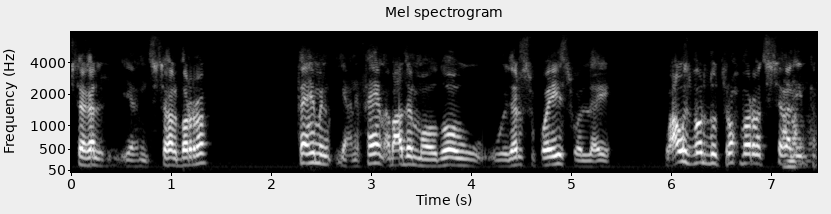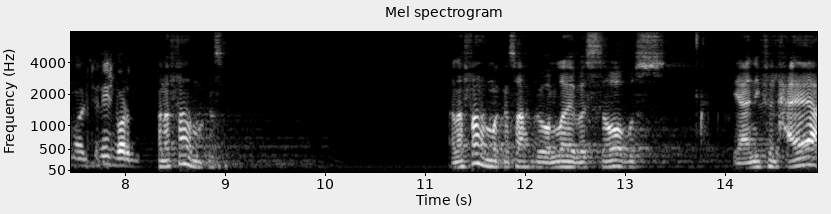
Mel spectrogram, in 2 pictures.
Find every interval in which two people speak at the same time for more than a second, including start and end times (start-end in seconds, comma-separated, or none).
none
